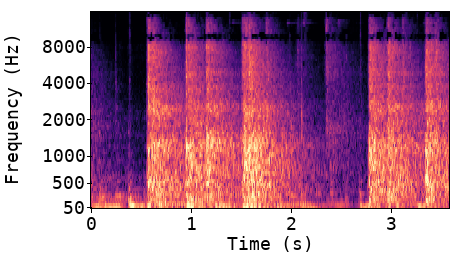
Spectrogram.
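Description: A door bangs open with a heavy thud as a male officer in protective gear pushes in during a school shooting training drill, followed by several more loud impacts and rushing noise at an uneven pace, with no voices.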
